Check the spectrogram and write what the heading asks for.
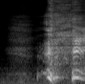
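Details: Adult man gives two quick, voiced coughs in a small, quiet room while recording himself reading the Bible aloud.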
